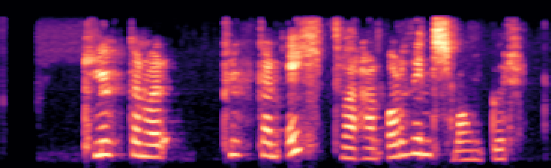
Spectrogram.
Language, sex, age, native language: Icelandic, female, 12, Icelandic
